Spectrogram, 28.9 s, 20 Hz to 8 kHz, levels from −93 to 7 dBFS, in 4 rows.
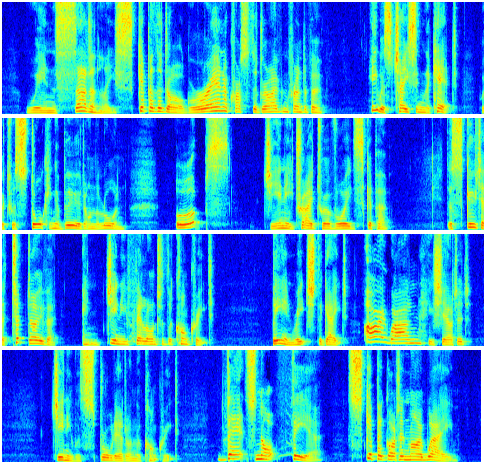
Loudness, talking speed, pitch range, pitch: -16 LUFS, 135 wpm, 165-230 Hz, 190 Hz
